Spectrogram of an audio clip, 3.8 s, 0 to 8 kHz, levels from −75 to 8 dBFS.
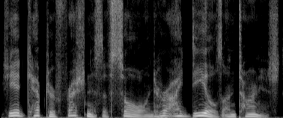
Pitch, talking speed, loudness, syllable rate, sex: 135 Hz, 175 wpm, -19 LUFS, 4.3 syllables/s, male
